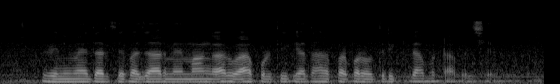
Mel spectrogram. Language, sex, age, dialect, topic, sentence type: Maithili, male, 25-30, Angika, banking, statement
